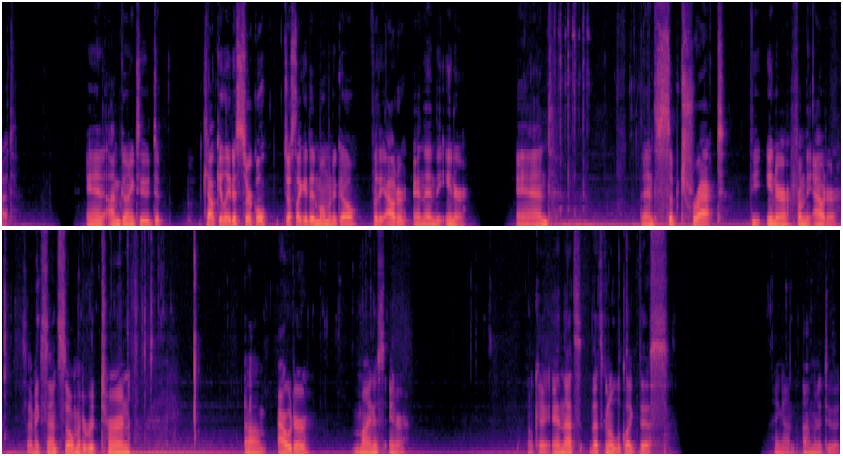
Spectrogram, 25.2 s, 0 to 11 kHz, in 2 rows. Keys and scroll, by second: 19.7 super+s.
